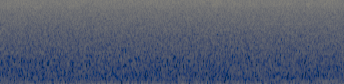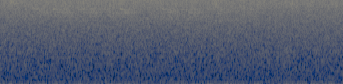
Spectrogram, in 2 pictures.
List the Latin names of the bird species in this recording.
Calypte anna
